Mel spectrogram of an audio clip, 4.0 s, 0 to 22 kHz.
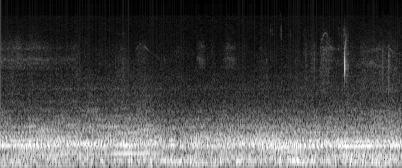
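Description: Cabin drone of a 2025 GMC Acadia Turbo 4 accelerating in sport mode, a steady engine and road hum rising slightly in pitch, continuous and moderately loud, with no talking over it.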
